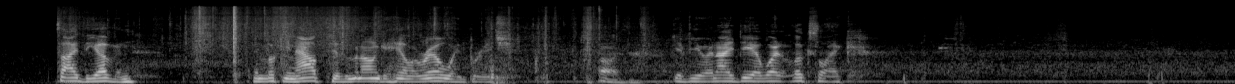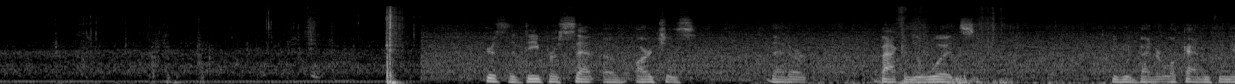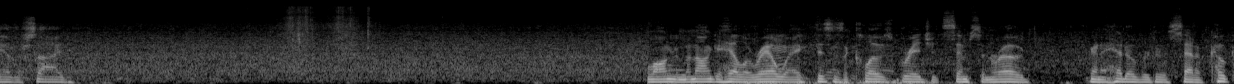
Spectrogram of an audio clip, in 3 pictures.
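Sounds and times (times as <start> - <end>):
creek water running: 0.0 - 37.0.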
